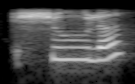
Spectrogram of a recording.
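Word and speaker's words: śūla: Then we have shula, sh. This is an S with a kind of like almost like a French accent aigu. Shula, U with a long U line on top. Shula.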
